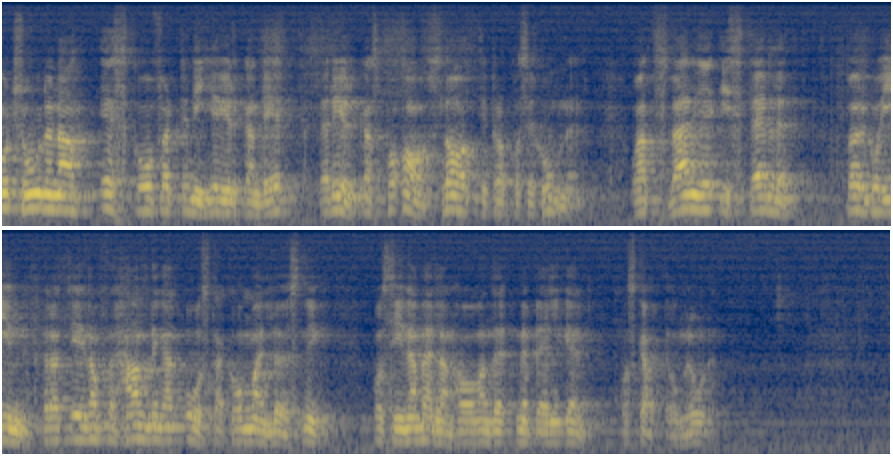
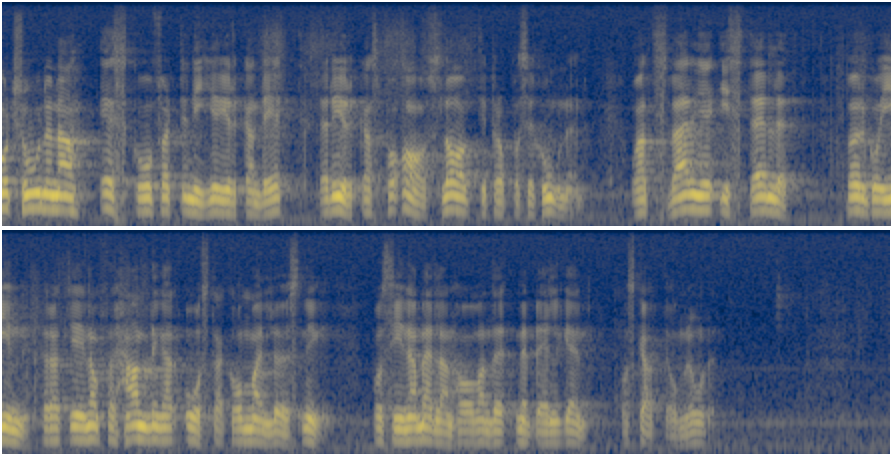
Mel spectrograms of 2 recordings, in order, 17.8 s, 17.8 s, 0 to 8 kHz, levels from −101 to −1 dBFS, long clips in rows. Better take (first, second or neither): second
